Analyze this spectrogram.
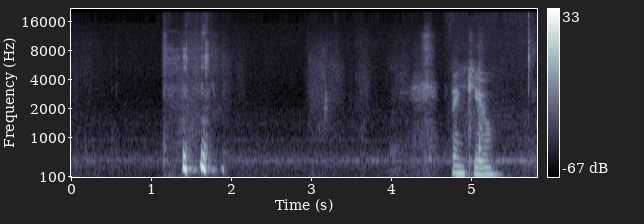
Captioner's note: chuckles softly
